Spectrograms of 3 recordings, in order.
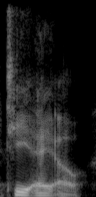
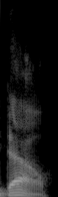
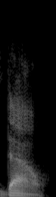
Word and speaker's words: Tao: I'm sorry, T AO, right? Uh okay. How do you pronounce it? Because in really it's supposed to be dao. That's how you actually pronounce that word is dao.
